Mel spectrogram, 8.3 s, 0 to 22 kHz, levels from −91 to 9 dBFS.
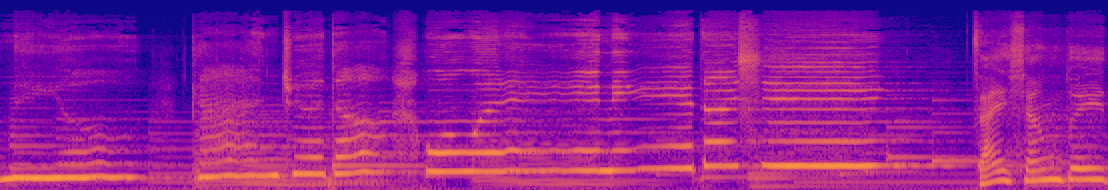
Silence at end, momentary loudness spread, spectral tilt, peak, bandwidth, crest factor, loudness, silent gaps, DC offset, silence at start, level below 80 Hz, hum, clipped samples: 0 s; 10 LU; -4 dB/octave; -10 dBFS; 17.5 kHz; 12 dB; -21 LUFS; none; under 0.1%; 0 s; -52 dBFS; none; under 0.1%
